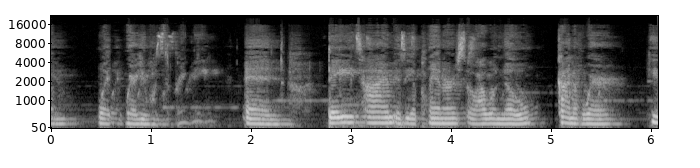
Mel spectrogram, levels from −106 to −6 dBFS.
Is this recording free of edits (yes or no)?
no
